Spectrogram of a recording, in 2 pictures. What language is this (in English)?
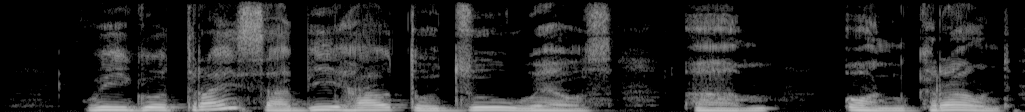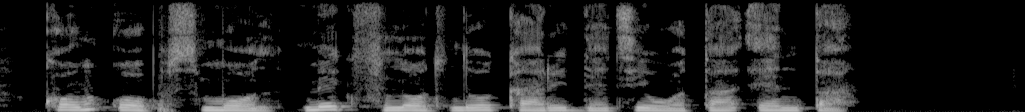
Nigerian Pidgin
